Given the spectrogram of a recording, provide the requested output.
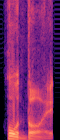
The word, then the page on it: hautboy: British English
